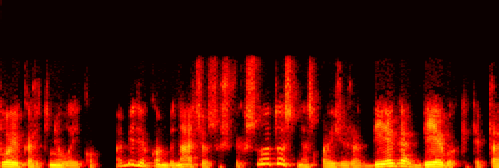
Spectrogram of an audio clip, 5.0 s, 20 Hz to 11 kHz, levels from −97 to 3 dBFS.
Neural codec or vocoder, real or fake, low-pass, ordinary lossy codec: none; real; 7.2 kHz; MP3, 64 kbps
